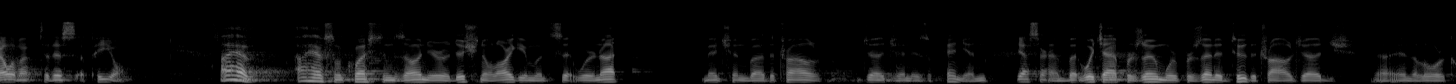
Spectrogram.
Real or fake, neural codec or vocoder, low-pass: real; none; 7.2 kHz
